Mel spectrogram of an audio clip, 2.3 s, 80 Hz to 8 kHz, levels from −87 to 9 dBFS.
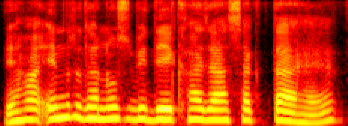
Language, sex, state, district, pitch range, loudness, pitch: Hindi, male, Arunachal Pradesh, Lower Dibang Valley, 175-205 Hz, -15 LUFS, 195 Hz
